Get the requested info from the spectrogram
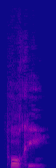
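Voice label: "porky", Australian English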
